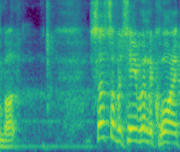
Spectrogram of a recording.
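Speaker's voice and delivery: ordinary talk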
